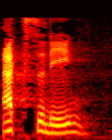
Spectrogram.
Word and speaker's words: accidie: Today we're going to cover the last two, which are the sins of accidie. How many remember that word? I didn't. Accidie, and that is how you pronounce it, which is often now called sloth.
